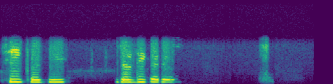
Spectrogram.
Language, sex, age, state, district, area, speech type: Dogri, female, 18-30, Jammu and Kashmir, Samba, rural, conversation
